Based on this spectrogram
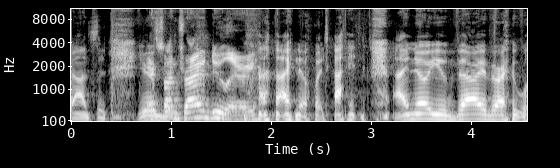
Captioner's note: laughter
